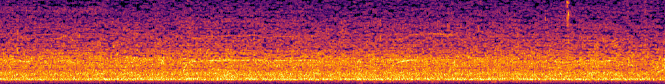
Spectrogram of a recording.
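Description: Football stadium crowd roaring during a fourth-down play: a dense, even wall of cheering noise that holds steady throughout, with no single voice standing out.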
